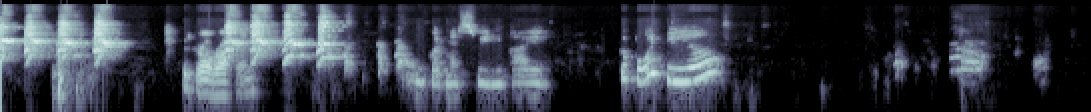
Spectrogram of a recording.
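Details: Cavalier King Charles Spaniel puppies, blenheim coloured, from a litter of five in an indoor pen: a volley of high barks for three seconds, then a person talking, with a few faint yips near the end.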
